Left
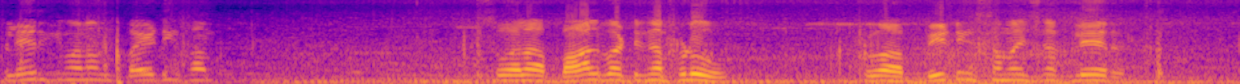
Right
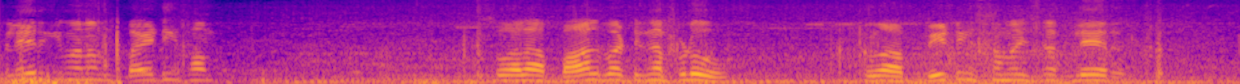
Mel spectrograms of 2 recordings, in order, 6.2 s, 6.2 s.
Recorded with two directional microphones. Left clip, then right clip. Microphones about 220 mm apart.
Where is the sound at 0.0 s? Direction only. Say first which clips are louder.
Right 1 dB; 45° right (ahead or behind).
